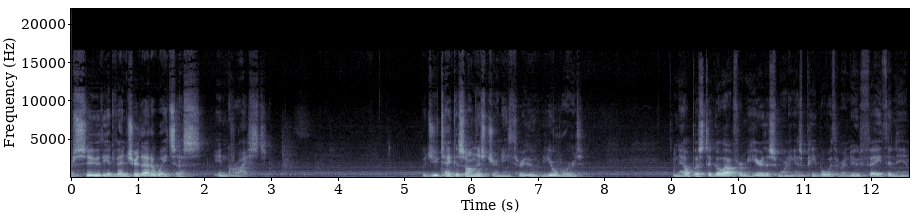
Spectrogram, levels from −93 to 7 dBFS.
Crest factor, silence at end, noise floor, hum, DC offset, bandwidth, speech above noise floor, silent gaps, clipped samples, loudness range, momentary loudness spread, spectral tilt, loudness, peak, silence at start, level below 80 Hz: 20 dB; 0 s; -50 dBFS; none; under 0.1%; 16 kHz; 26 dB; none; under 0.1%; 11 LU; 16 LU; -5.5 dB/octave; -25 LUFS; -6 dBFS; 0 s; -62 dBFS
